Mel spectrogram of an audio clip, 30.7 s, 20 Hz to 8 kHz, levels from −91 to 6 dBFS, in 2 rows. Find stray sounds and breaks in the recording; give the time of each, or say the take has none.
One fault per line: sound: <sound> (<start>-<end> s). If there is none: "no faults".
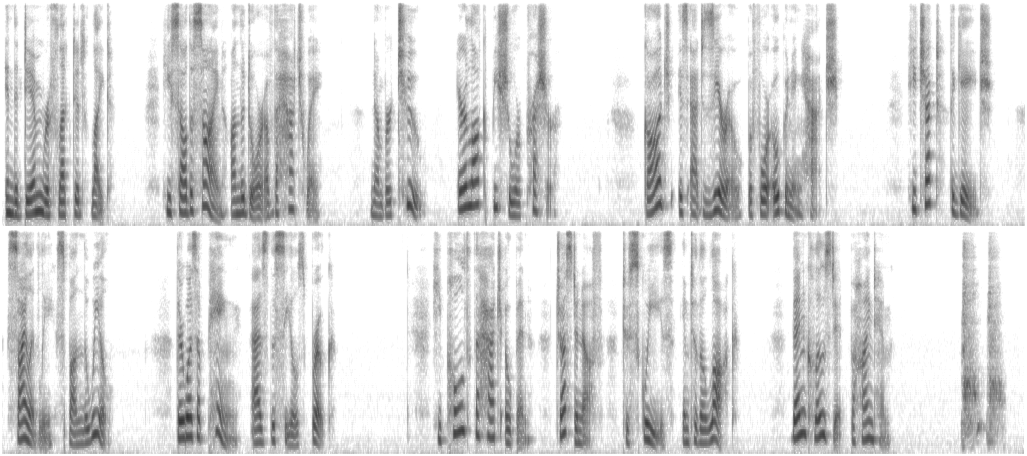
sound: cough (29.7-30.4 s)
